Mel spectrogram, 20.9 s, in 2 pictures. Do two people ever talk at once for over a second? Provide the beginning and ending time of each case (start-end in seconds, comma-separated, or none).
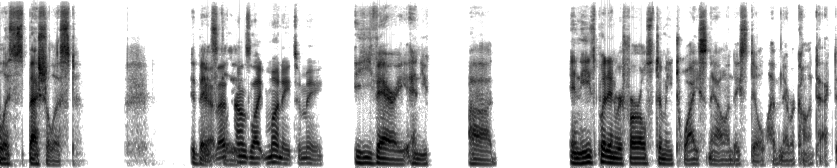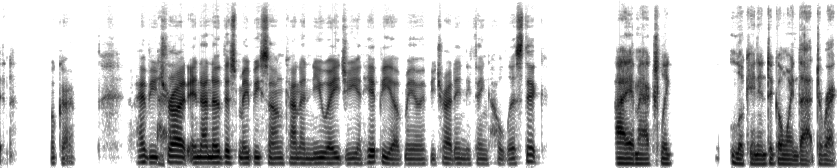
none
